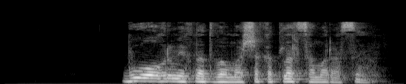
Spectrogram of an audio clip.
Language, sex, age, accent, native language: Uzbek, male, 18-24, Qoraqalpog'iston, Karakalpak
